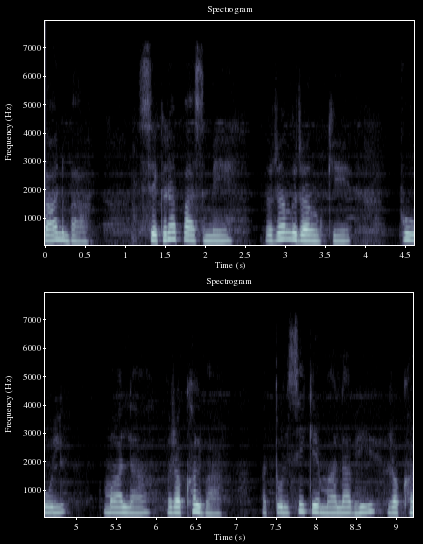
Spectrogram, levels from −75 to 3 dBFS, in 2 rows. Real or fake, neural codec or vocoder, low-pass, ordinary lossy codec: real; none; 7.2 kHz; MP3, 64 kbps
